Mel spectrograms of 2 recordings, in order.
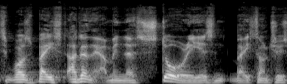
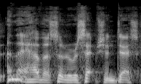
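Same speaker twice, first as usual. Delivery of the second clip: ordinary talk, nothing marked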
